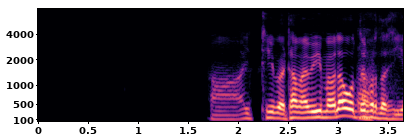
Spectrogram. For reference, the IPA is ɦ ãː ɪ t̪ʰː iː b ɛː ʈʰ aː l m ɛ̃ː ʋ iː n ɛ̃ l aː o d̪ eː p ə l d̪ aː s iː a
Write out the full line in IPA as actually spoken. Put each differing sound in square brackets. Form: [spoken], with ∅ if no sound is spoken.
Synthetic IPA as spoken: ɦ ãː ɪ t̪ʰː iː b ɛː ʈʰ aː [∅] m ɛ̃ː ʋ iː [m] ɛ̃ l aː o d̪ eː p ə [ɾ] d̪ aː s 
